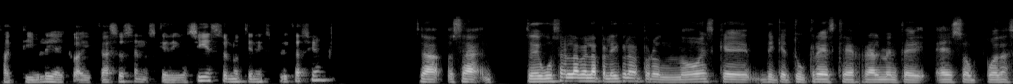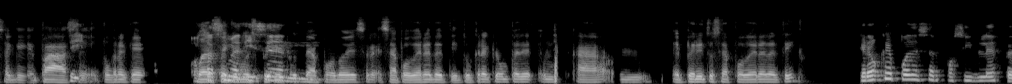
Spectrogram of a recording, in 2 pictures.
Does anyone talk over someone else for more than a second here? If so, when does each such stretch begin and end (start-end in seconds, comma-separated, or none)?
12.1-13.4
